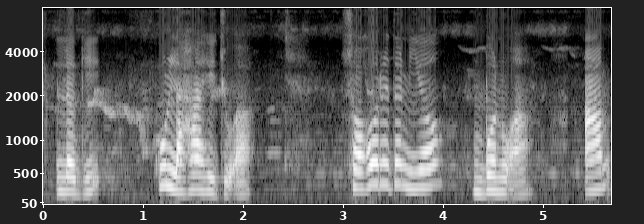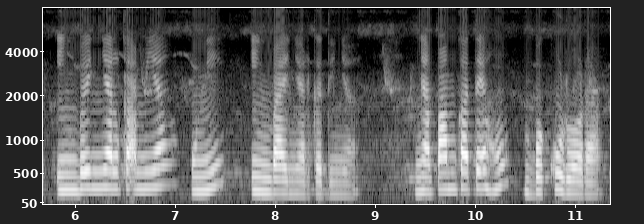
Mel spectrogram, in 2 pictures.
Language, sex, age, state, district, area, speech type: Santali, female, 30-45, West Bengal, Birbhum, rural, spontaneous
